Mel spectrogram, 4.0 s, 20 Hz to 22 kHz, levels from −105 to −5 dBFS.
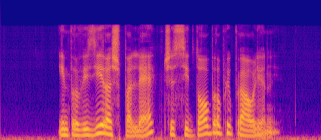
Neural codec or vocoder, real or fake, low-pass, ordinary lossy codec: autoencoder, 22.05 kHz, a latent of 192 numbers a frame, VITS, trained on many speakers; fake; none; none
